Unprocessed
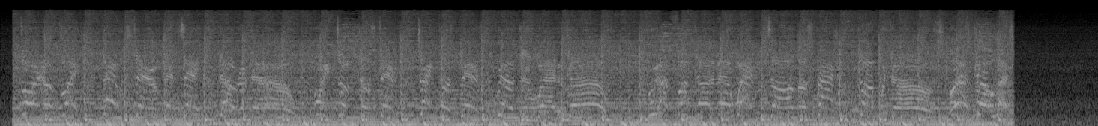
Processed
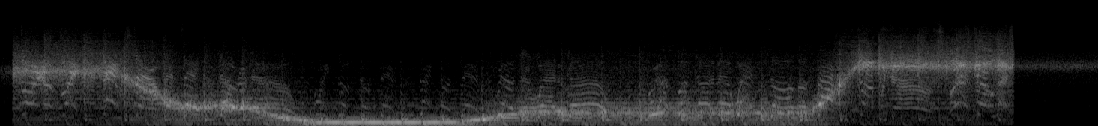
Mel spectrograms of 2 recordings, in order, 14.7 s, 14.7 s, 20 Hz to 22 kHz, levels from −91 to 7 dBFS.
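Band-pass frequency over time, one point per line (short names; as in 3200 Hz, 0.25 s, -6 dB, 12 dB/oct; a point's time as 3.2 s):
band-pass, Q 8.4
1.55 s 2100 Hz
2.44 s 630 Hz
3.28 s 630 Hz
4.26 s 150 Hz
6.04 s 150 Hz
6.95 s 450 Hz
10.79 s 450 Hz
11.43 s 2600 Hz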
